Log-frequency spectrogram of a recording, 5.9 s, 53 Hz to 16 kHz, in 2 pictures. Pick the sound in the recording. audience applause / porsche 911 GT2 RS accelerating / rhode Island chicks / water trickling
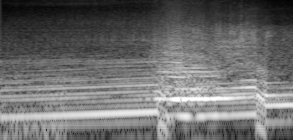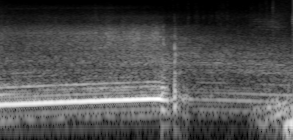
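porsche 911 GT2 RS accelerating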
